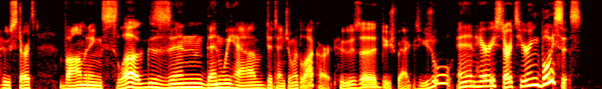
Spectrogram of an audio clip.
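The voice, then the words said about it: Polished, pleasing radio-style voice. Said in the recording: “you have such a lovely radio voice? Like, it's so perfect.”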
